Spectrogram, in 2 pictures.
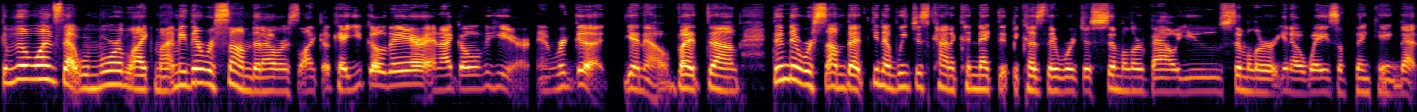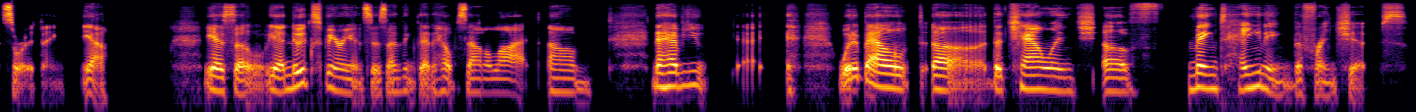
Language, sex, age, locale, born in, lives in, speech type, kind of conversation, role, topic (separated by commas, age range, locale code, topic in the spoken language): English, female, 55-59, en-US, United States, United States, conversation, podcast, host, Why can forming new friendships feel difficult for many people today?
